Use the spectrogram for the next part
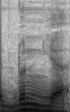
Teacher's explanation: دنیا، یہاں دیکھیں نون ساکن کے بعد یرملون کا یا آیا ہے، یہاں پر اظہار مطلق ہوگا، یعنی نون ساکن کو ظاہر کر کے پڑھیں گے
